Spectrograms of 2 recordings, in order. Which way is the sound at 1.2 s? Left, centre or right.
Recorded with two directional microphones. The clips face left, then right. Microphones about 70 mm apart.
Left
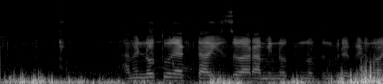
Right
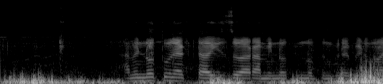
Centre.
